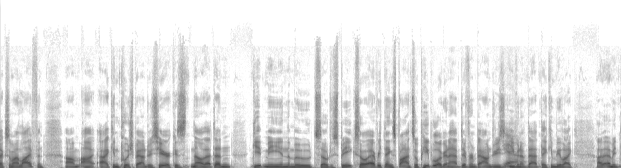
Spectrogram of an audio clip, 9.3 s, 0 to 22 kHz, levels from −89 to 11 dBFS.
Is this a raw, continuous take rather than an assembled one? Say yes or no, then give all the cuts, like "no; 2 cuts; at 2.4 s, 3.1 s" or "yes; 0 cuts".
yes; 0 cuts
